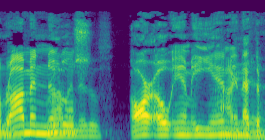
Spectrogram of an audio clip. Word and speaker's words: ramen: Oh, just like Roman, but it's ramen. All right, you should R-A-M-E-N.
